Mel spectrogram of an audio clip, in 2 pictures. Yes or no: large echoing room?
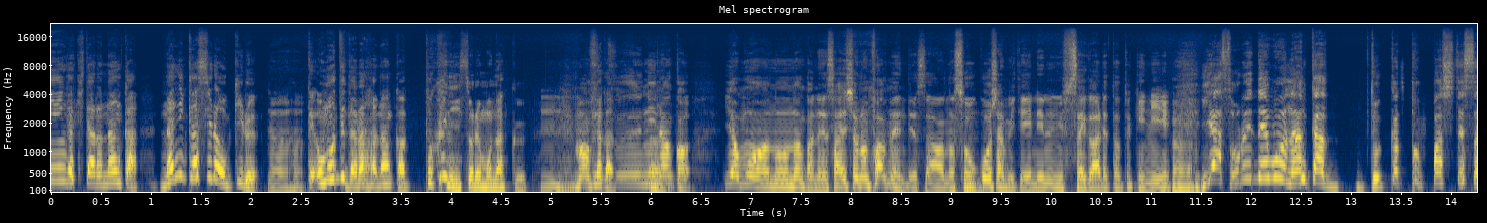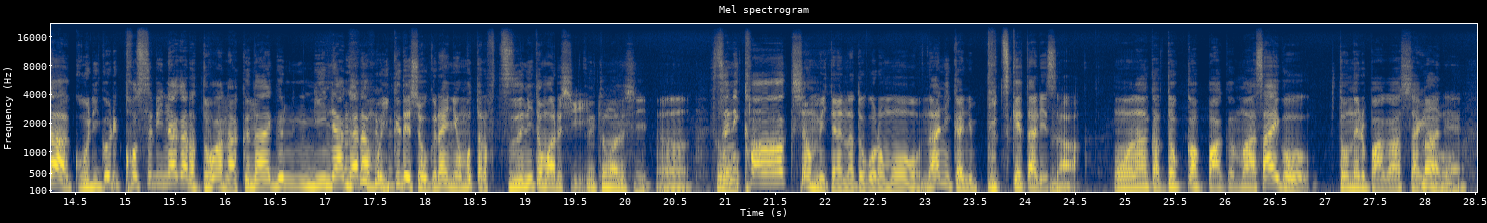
no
